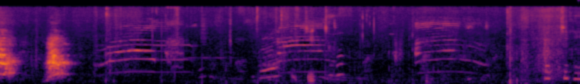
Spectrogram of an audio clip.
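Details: Eighteen-day-old Munchkin kitten meowing: a series of clear, harmonic, slightly rising-then-falling cries, about one every second, with brief rustling and voices at the start and end.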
